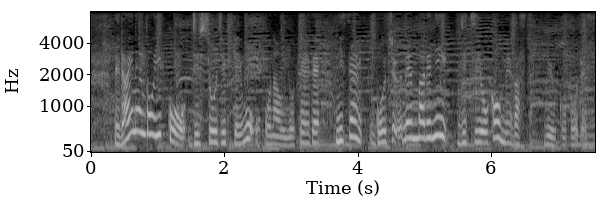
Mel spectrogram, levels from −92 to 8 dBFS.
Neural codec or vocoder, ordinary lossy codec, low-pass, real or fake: none; none; none; real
